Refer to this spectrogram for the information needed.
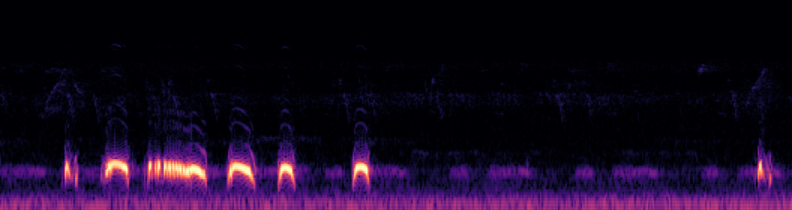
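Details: Spotted dove, a wild bird with a resonant voice, calling at a ground decoy: a quick run of six rounded, arching coos with one drawn-out note, a pause of three seconds, then a single coo.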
